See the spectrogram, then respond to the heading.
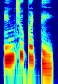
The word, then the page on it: ಇಂಚುಪಟ್ಟಿ: iñcupaṭṭi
